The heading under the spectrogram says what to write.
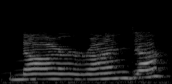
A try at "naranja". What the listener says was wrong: No, naranja. The J sound like an H. Naranja. Say it with me.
